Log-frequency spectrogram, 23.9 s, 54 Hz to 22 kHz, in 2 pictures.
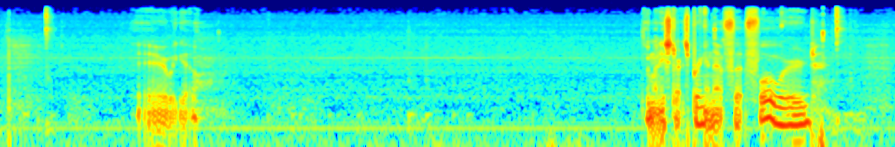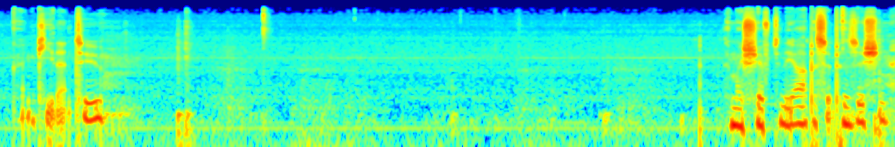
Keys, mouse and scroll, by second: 0.6 click, 14.3 s, 15.4 click.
